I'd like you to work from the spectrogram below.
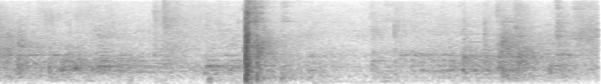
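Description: A single Ion Pro bowling ball thuds onto the lane just before the two-second mark in a noisy alley, a sharp broadband impact rising over a steady murmur of crowd and lane rumble.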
